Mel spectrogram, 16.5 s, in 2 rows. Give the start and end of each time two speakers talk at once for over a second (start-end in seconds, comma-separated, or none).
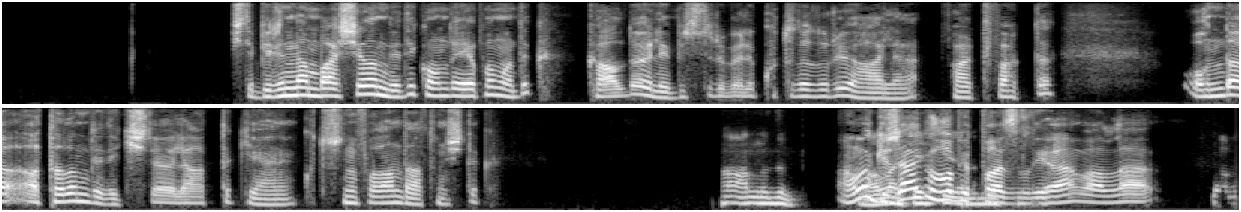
13.8-15.2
